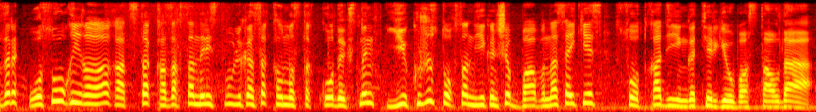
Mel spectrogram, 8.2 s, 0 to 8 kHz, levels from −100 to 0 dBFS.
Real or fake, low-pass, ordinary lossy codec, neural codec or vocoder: real; 7.2 kHz; none; none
